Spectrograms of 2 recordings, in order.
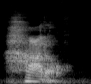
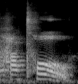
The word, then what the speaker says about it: HODL: It is pronounced HODL. – Oh. HODL? – HODL. – HODL or HODL? – HODL. With a D. – HODL. Oh. Like huddle? – Like huddle. HODL.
